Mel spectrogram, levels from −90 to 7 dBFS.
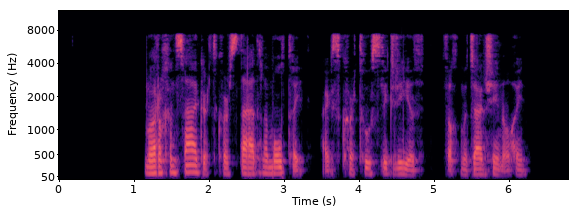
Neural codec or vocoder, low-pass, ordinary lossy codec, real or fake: codec, 16 kHz, 8 kbps, FreqCodec, larger model; 7.2 kHz; AAC, 64 kbps; fake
